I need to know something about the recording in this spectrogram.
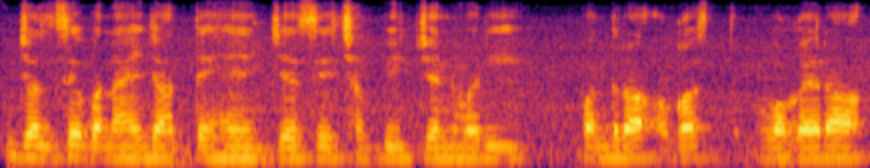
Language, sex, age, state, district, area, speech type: Urdu, male, 18-30, Uttar Pradesh, Muzaffarnagar, rural, spontaneous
